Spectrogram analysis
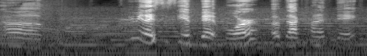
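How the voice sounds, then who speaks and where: A woman with a high, bright voice chats casually as a reaction co-host. She is agreeable, with music faintly behind her. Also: lively intonation, normal speed. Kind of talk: casual chat, reaction commentary.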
